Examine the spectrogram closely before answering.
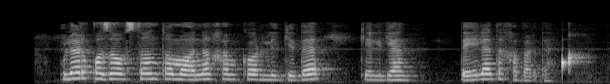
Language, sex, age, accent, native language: Uzbek, female, 18-24, Toshkent viloyati, Uzbek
